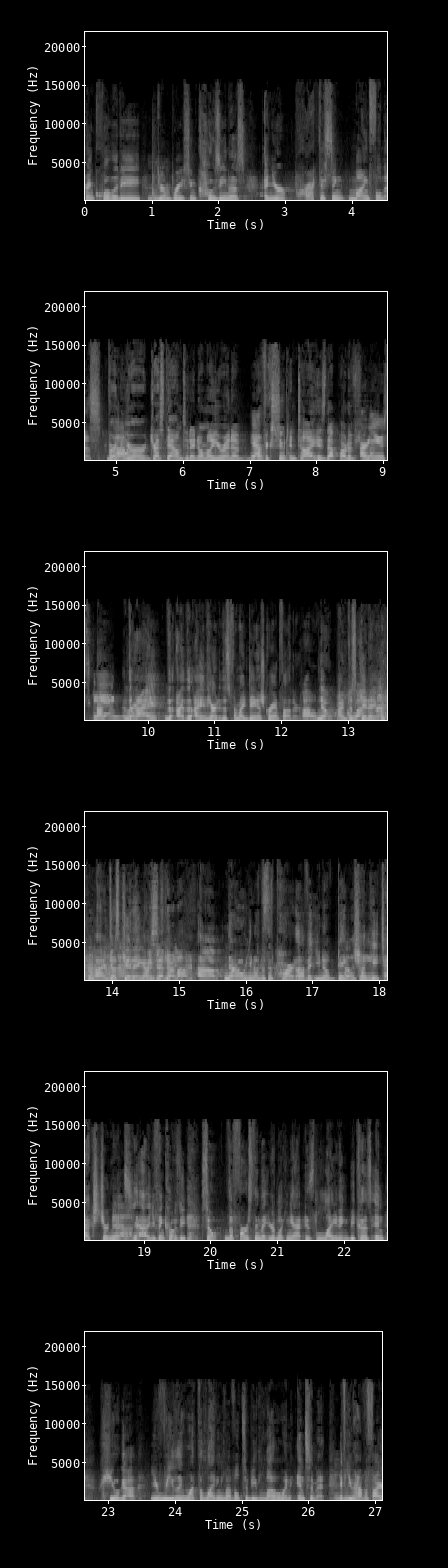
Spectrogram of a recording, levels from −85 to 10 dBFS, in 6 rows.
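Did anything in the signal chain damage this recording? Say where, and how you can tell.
Yes. From 3.35 s to the end, the sound runs about 1.09 times too fast and sits roughly 1.5 semitones sharp. This is a wrong sample rate fault at the playback or converter stage: the samples are clocked out faster than they were captured, with no resampling, which fits 44.1 kHz material played at 48 kHz. Speed and pitch shift by the same ratio at once. A pitch shifter or time-stretch would change only one of them.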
